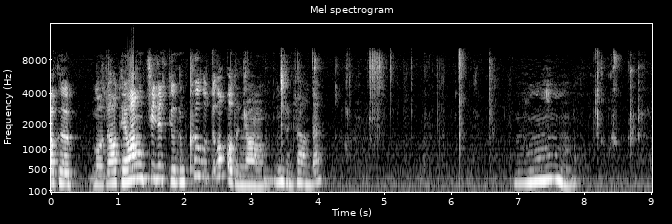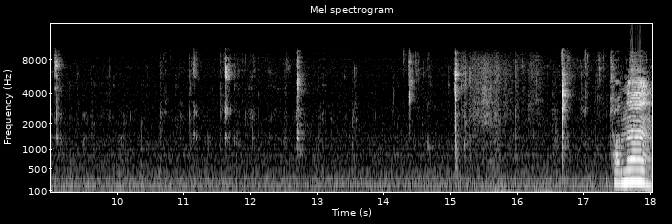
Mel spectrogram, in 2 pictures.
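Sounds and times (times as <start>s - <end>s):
person chewing food: 4.2s - 7.0s, 8.1s - 17.4s
short rustle: 15.2s - 17.2s.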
